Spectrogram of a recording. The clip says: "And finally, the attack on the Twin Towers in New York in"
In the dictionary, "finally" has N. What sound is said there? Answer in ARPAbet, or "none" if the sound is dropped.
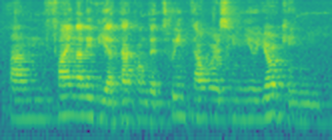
N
